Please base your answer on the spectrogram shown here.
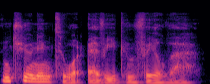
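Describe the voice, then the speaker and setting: A man leading a live guided meditation, speaking in short unscripted phrases with long pauses and a soothing, instructing manner. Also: deep voice, sing-song, mellow, breathy edge. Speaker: meditation teacher hosting a livestream.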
